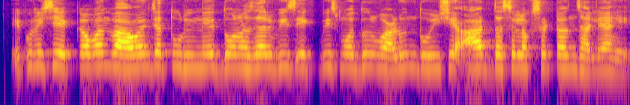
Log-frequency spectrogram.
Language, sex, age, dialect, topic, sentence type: Marathi, female, 18-24, Standard Marathi, agriculture, statement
